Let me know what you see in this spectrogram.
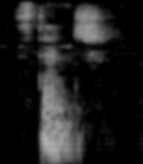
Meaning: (noun) 1. a strong foul smell; a stink 2. A foul quality 3. A smell or odour, not necessarily bad; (verb) 1. To cause to emit a disagreeable odour; to cause to stink 2. To stanch
- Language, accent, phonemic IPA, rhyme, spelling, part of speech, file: English, Southern England, /stɛnt͡ʃ/, -ɛntʃ, stench, noun / verb, LL-Q1860 (eng)-stench.wav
